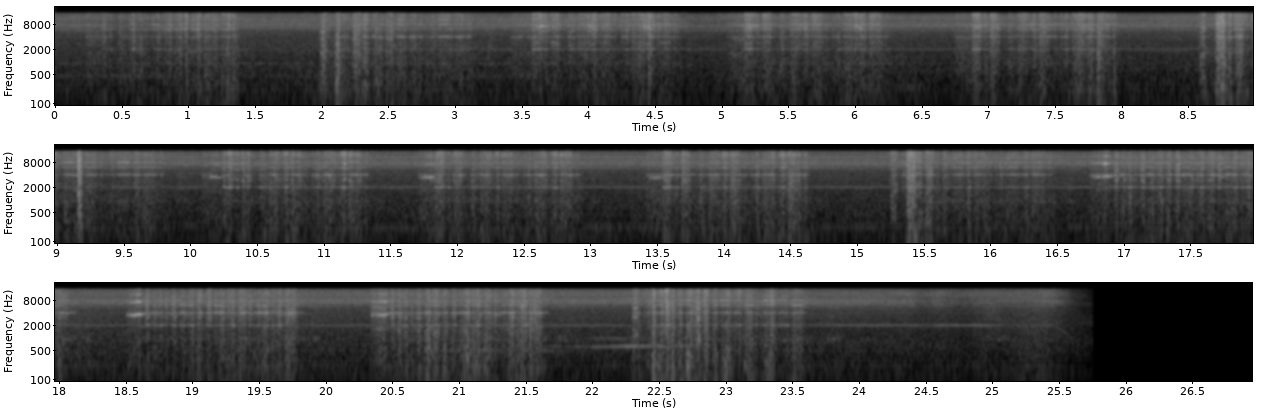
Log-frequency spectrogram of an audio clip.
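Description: Makita trim router on a CNC machine running a downcut bit through a cedar fence picket: a steady high motor whine with cutting noise that rises and falls every second or two as the bit moves through the wood. It fades out near the end.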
